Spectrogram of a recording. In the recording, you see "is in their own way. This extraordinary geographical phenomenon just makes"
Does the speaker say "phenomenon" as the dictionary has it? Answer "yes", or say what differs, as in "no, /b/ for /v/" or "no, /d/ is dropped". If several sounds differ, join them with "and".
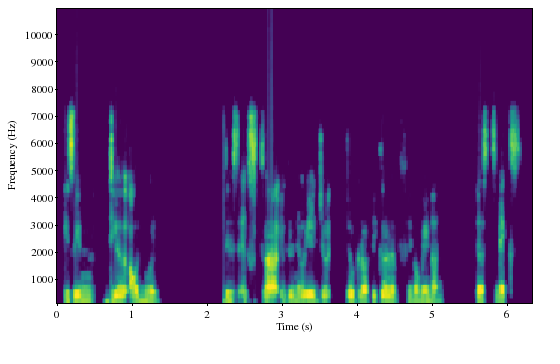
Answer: yes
